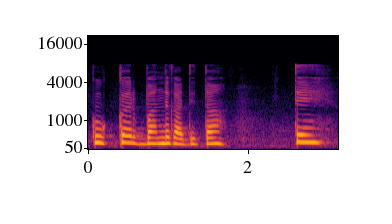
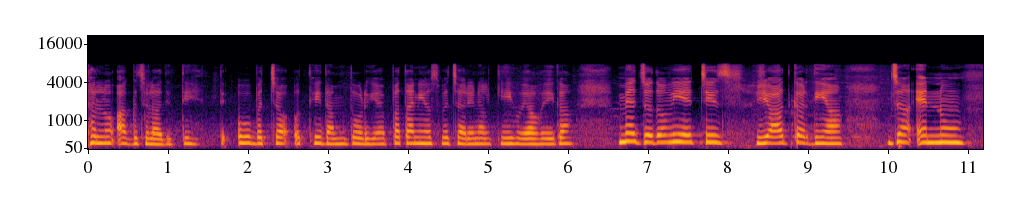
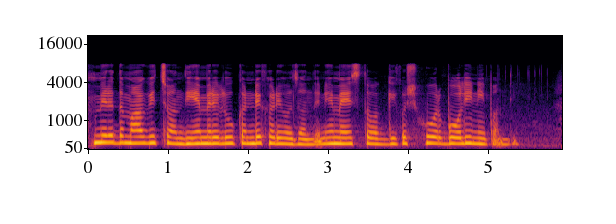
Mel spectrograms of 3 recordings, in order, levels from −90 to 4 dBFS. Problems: constant background noise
